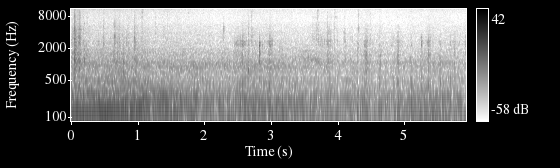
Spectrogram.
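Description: Faint crunching and small clicks of biting into and chewing a cornmeal-breaded fried chicken tender, over a low steady hum that fades after the first second or so.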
